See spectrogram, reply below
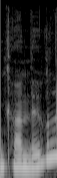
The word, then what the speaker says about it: Kandivali: But he couldn't pronounce it correctly, so he would always say Candy Valley, Candy Valley. I'm like, you mean Kandivali? – Kandivali.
